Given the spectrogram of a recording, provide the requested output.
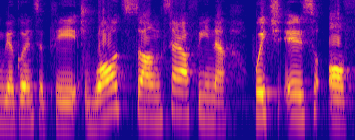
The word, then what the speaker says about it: Wurld: guys um the world his name world is spelled wur l d so just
